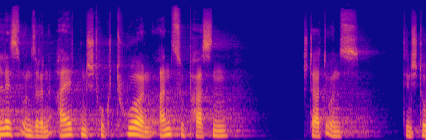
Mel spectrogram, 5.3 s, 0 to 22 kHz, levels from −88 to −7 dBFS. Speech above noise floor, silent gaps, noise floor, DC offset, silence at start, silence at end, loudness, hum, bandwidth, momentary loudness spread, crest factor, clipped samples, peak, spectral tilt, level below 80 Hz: 57 dB; none; -84 dBFS; under 0.1%; 0 s; 0 s; -27 LUFS; none; 18 kHz; 13 LU; 18 dB; under 0.1%; -10 dBFS; -5 dB/octave; -84 dBFS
